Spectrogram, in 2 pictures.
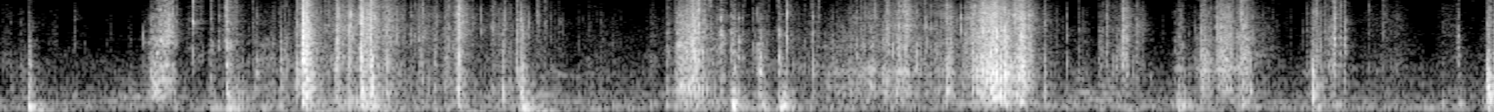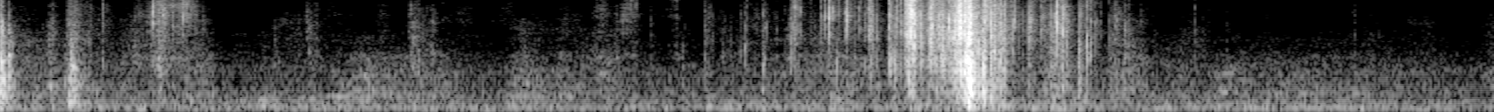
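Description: Quiet crinkling and tearing of a trading-card box's plastic wrap and packaging as it is cut and opened, with a few sharp taps as the packs are set down. Near the end a card pack's foil wrapper is torn open in one louder, rustling rip.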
